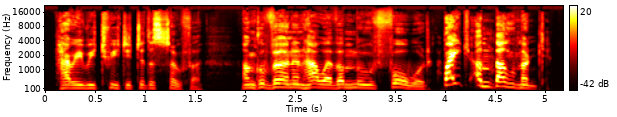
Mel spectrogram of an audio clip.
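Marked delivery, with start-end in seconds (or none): 4.0-5.0 high, roaring, bellowing shout. Narrator reading an uncle stepping forward and shouting at the fire, bellowing. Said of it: "he bellowed at the fire".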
